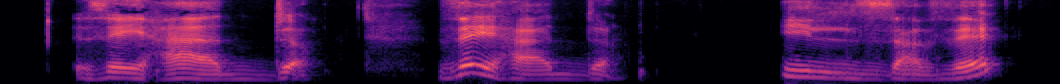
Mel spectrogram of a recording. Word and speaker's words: avaient: Ils avaient. Now watch out, if it's plural, it's not just AI, but it's AIENT. Very long, a lot of vowels. Just pronounce like eh.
